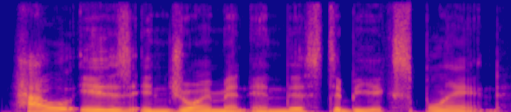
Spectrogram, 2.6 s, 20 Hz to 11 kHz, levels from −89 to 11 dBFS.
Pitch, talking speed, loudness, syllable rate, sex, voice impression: 125 Hz, 190 wpm, -20 LUFS, 5.4 syllables/s, male, masculine, middle-aged, thick, tensed, powerful, slightly bright, muffled, slightly raspy, cool, intellectual, calm, wild, strict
